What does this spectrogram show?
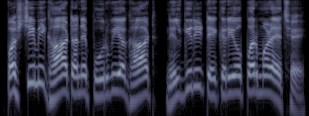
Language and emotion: Gujarati, neutral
